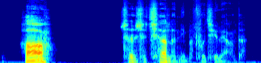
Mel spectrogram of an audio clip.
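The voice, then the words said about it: Quiet muttering, no resentment. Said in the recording (Chinese): “小声的嘀咕了一句，听不出一丝的怨气”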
